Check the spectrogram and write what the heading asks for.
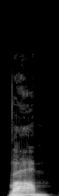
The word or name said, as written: varme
